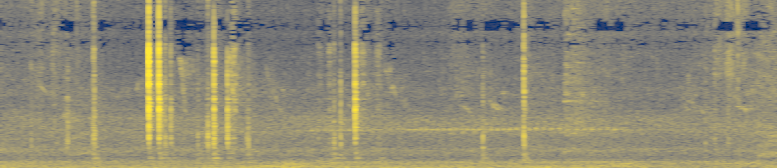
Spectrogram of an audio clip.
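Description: A few sharp clicks from a hand tool working the stainless screws that fasten a boat's toerail, scattered over a low steady rumble.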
